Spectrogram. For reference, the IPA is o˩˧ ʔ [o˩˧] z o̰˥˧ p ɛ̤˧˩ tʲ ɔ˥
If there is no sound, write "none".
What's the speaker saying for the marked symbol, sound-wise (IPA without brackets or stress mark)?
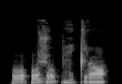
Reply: o˩˧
